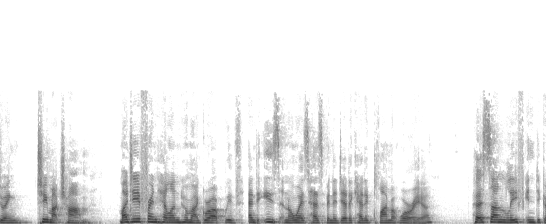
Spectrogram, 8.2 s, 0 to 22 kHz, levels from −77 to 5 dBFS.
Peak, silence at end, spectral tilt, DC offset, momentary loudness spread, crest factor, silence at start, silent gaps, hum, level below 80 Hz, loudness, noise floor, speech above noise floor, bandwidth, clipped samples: -4 dBFS; 0 s; -5 dB/octave; under 0.1%; 8 LU; 16 dB; 0 s; none; none; -62 dBFS; -20 LUFS; -56 dBFS; 36 dB; 13 kHz; under 0.1%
